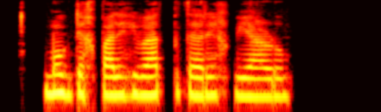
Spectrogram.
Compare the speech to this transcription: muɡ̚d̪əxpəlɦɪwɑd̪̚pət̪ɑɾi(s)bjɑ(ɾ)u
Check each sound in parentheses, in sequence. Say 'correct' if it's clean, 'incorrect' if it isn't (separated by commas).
incorrect, incorrect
